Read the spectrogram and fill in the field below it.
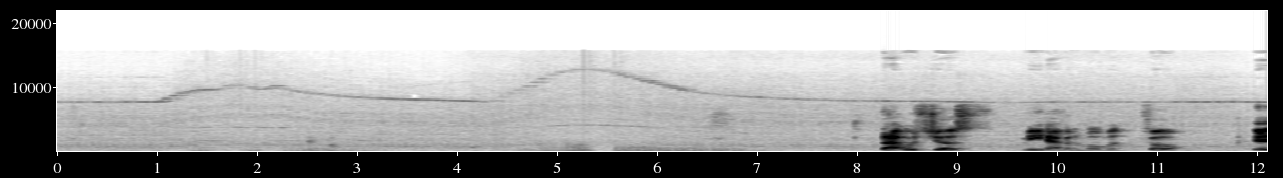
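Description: Grain pours steadily into a trailer with a soft rushing sound.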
